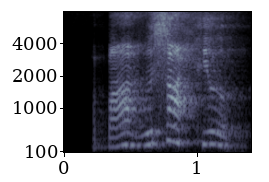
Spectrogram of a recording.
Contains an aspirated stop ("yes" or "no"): no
